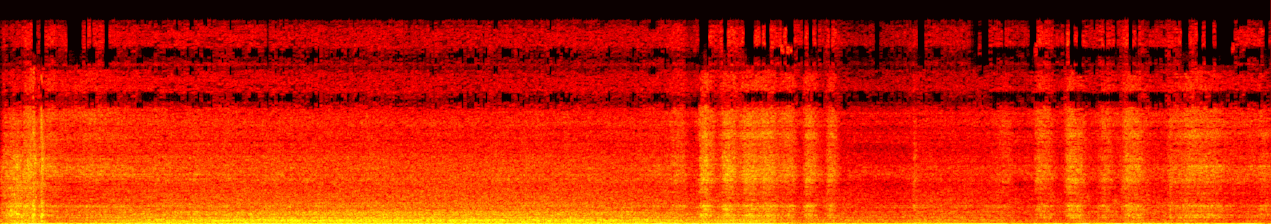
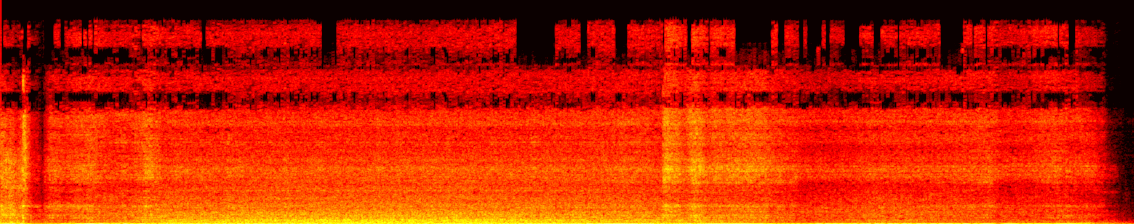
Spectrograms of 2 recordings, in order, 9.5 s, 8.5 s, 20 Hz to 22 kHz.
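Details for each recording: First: 1948 GMC COE truck six-cylinder started after years of sitting, primed with fuel down the carburetor: settles into a steady, even low idle with no misses or knocks; sounds healthy though the carburetor needs cleaning; normal idle. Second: 1948 GMC cabover truck after years sitting, started on button with a little choke: deep loud running that sags and stumbles while cold. Choke has no cable and opens immediately with airflow; carb popped flames, needs rebuild.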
